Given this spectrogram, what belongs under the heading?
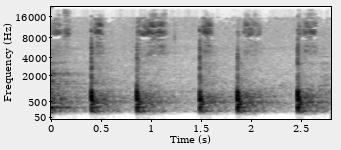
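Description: A pen writes out a sixth-grade maths solution: five short, sharp strokes land at roughly even half-second intervals, each trailing into a faint scratch. The writing is quiet and close, with no voices.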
